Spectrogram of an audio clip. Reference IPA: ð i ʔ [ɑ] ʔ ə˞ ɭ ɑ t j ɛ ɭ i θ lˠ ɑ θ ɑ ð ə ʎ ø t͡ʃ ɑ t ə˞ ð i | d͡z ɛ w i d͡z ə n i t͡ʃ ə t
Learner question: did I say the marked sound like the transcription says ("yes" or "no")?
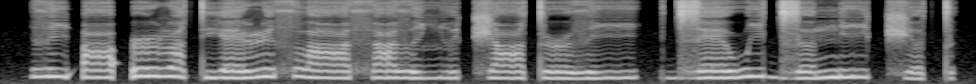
yes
